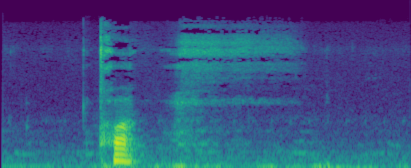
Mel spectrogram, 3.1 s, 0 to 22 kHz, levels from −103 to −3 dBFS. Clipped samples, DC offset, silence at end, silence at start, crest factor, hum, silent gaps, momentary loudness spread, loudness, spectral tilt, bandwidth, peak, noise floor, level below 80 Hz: under 0.1%; under 0.1%; 0.35 s; 0.75 s; 24 dB; none; none; 24 LU; -22 LUFS; -5.5 dB/octave; 15 kHz; -2 dBFS; -47 dBFS; -42 dBFS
